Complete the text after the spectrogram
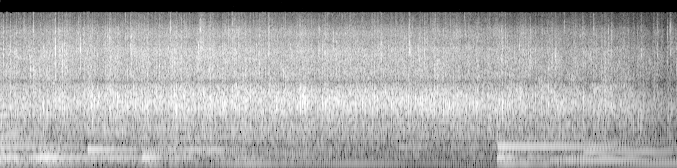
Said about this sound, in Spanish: Le damos un aplauso al Señor por eso.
